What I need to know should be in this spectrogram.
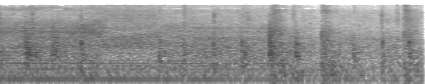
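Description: Footsteps thud on a metal deck.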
